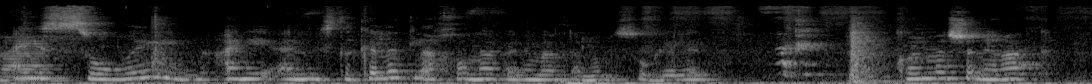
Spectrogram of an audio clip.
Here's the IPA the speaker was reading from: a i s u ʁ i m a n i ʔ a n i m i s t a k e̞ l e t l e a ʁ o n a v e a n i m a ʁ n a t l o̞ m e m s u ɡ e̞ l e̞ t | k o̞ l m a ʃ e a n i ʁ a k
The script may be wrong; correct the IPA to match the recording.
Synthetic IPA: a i s u ʁ i m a n i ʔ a n i m i s t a k e̞ l e t l e a χ o n a v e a n i m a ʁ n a l o̞ m e s u ɡ e̞ l e̞ t | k o̞ l m a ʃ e a n i ʁ a k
